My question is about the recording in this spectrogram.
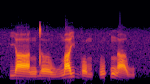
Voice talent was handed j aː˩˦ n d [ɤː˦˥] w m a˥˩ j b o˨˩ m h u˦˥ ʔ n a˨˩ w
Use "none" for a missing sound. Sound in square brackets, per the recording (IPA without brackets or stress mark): ɤː˩˦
